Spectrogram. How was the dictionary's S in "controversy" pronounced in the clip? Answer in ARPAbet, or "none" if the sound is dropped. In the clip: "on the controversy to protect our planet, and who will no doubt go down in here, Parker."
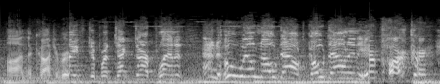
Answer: none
